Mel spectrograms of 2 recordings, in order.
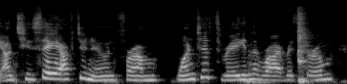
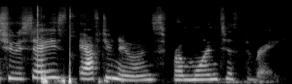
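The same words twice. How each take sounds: First: A quick run through the schedule; kind of fast. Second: Slow, deliberate repeat of the schedule; unhurried, so listeners can catch it. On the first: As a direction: rattle off the day and hours. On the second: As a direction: spell out the day and hours slowly. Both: Real, not acted. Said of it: "you said it kind of fast".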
